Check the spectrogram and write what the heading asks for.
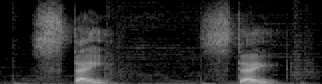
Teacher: notice that T stops in the throat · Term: glottal T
